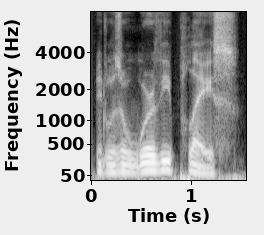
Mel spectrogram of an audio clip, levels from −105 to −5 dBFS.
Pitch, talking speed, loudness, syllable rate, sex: 90 Hz, 195 wpm, -13 LUFS, 5.0 syllables/s, male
